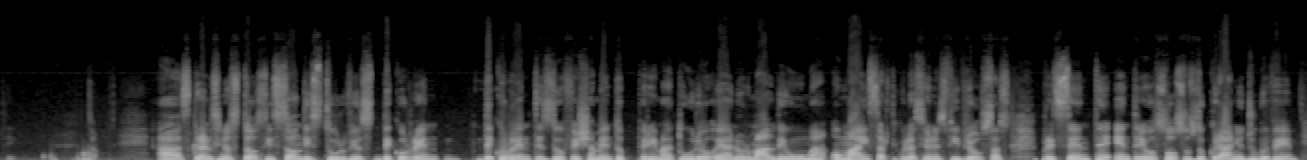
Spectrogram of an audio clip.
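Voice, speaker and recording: A woman's voice: medium pitch, moderate pace, darkish tone, clear, resonant tone. A non-native Portuguese-speaking woman with a foreign accent, carefully reading out a formal medical lecture with small stumbles. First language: not Portuguese. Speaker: medical presenter. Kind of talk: scripted medical lecture, read aloud.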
